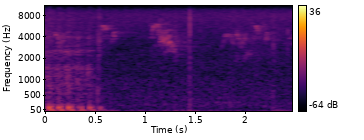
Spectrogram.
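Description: A small engine running with an even low putter that dies away about half a second in, followed by a few faint bird chirps.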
